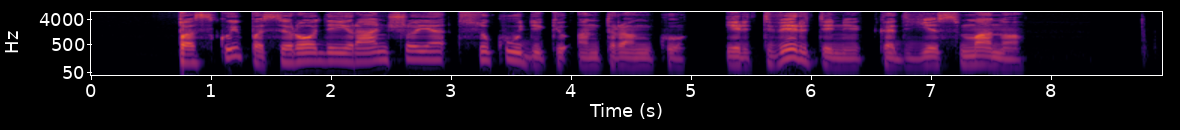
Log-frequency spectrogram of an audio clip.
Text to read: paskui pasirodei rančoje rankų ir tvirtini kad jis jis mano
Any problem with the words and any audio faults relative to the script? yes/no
yes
